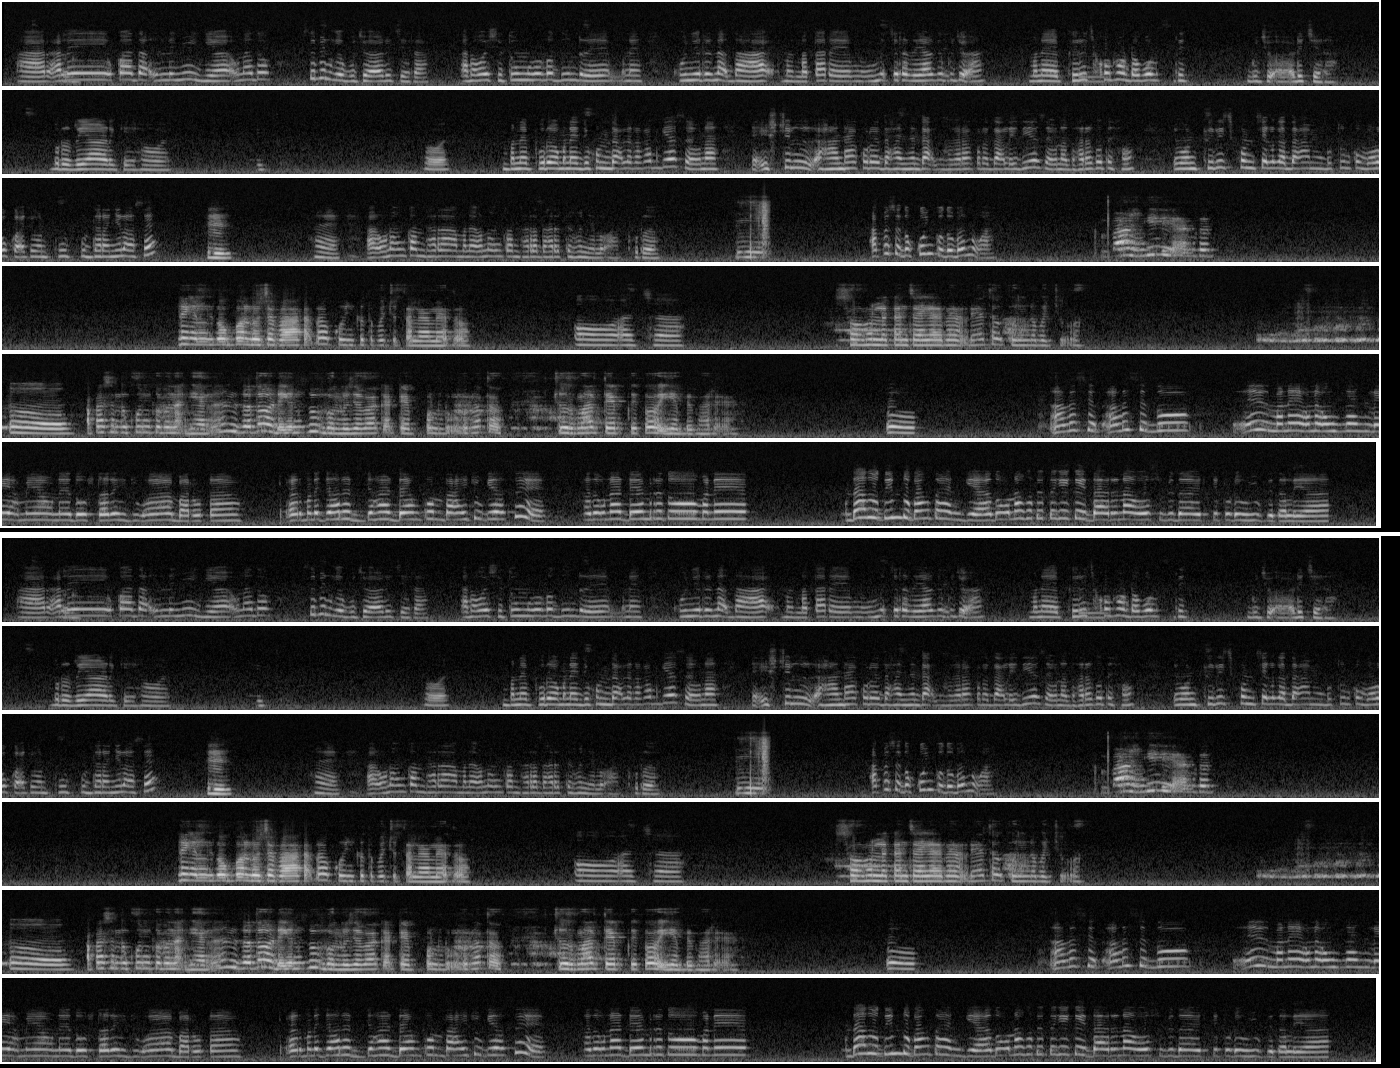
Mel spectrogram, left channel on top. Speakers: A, on the left (about 30°); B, on the right (about 20°).
A: ᱟᱨ ᱟᱞᱮ
B: ᱚ
A: ᱚᱠᱟ ᱫᱟᱜ ᱞᱮ ᱧᱩᱭ ᱜᱮᱭᱟ ᱚᱱᱟ ᱫᱚ ᱥᱤᱵᱤᱞ ᱜᱮ ᱵᱩᱡᱷᱟᱹᱜᱼᱟ ᱟᱹᱰᱤ ᱪᱮᱦᱨᱟ ᱟᱨ ᱱᱚᱜᱼᱚᱭ ᱥᱤᱛᱩᱝ ᱞᱚᱞᱚ ᱫᱤᱱ ᱨᱮ ᱢᱟᱱᱮ ᱠᱩᱧ ᱨᱮᱱᱟᱜ ᱫᱟᱜ ᱢᱟᱱᱮ ᱞᱟᱛᱟᱨ ᱨᱮ ᱩᱱᱟᱹᱜ ᱪᱮᱦᱨᱟ ᱨᱮᱭᱟᱲ ᱜᱮ
B: ᱦᱮᱸᱛᱚ
A: ᱵᱩᱡᱷᱟᱹᱜᱼᱟ ᱢᱟᱱᱮ ᱯᱷᱤᱨᱤᱡ
B: ᱚ
A: ᱠᱷᱚᱱ ᱦᱚᱸᱚᱸ ᱰᱚᱵᱚᱞ ᱯᱷᱤᱨᱤᱡᱽ ᱵᱩᱡᱷᱟᱹᱜᱼᱟ ᱟᱹᱰᱤ ᱪᱮᱦᱨᱟ ᱯᱩᱨᱟᱹ ᱨᱮᱭᱟᱲ ᱜᱮ, ᱦᱚᱸ᱾
B: ᱦᱳᱭ ᱛᱚ᱾
A: ᱦᱚᱭ, ᱵᱟᱱᱮ ᱯᱩᱨᱟᱹ ᱢᱟᱱᱮ ᱡᱚᱠᱷᱚᱱ ᱫᱟᱜ ᱞᱮ ᱨᱟᱠᱟᱵ ᱜᱮᱭᱟ ᱥᱮ ᱚᱱᱟ ᱚ ᱤᱥᱴᱤᱞ ᱦᱟᱱᱰᱦᱟ ᱠᱚᱨᱮ ᱫᱟᱦᱟᱸ ᱫᱟᱜ ᱜᱷᱟᱸᱜᱽᱨᱟ ᱠᱚᱨᱮ ᱫᱟᱜ ᱞᱮ ᱤᱫᱤᱭᱟ ᱥᱮ ᱚᱱᱟ ᱫᱷᱟᱨᱮ ᱠᱚᱛᱮ ᱦᱚᱸ ᱮᱢᱚᱱ ᱯᱷᱤᱨᱤᱪ ᱠᱷᱚᱱ ᱪᱮᱜ ᱞᱮᱠᱟ ᱫᱟᱜ ᱮᱢ ᱵᱩᱛᱩᱞ ᱠᱚᱢ ᱚᱲᱳᱠ ᱠᱟᱜᱼᱟ ᱡᱮᱭᱚᱱ ᱯᱩᱸᱰ ᱯᱩᱸᱰ ᱫᱷᱟᱨᱟ ᱧᱮᱞᱚᱜᱼᱟ ᱥᱮ?
B: ᱦᱮ᱾
A: ᱦᱮᱸ ᱟᱨ ᱚᱱᱮ ᱚᱱᱠᱟᱱ ᱫᱷᱟᱨᱟ ᱢᱟᱱᱮ ᱚᱱᱮ ᱚᱱᱠᱟᱱ ᱫᱷᱟᱨᱟ ᱫᱷᱟᱨᱮ ᱛᱮᱦᱚᱸ ᱧᱮᱞᱚᱜᱼᱟ ᱯᱩᱨᱟᱹ
B: ᱦᱩᱸ
A: ᱟᱯᱮ ᱥᱮᱫ ᱫᱚ ᱠᱩᱧ ᱠᱚᱫᱚ ᱵᱟᱹᱱᱩᱜᱼᱟ?
B: ᱵᱟᱝ ᱜᱤ <unintelligible> ᱟᱹᱰᱤ <unintelligible> ᱞᱩ ᱪᱟᱵᱟ ᱟᱠᱟᱫ ᱫᱚ ᱠᱩᱧ ᱠᱚᱫᱚ ᱵᱟᱹᱪᱩᱜ ᱛᱟᱞᱮᱭᱟ ᱟᱞᱮᱭᱟᱜ ᱫᱚ᱾
A: ᱚ ᱟᱪᱷᱟ
B: ᱥᱚᱦᱚᱨ ᱞᱮᱠᱟᱱ ᱡᱟᱭᱜᱟ ᱨᱮ <unintelligible> ᱛᱚ ᱠᱩᱧ ᱫᱚ ᱵᱟᱹᱪᱩᱜᱼᱟ᱾
A: <inaudible> ᱚᱻ᱾
B: ᱟᱯᱮ ᱥᱮᱱ ᱫᱚ ᱠᱩᱧ ᱠᱚ ᱢᱮᱱᱟᱜ ᱜᱮᱭᱟ ᱟᱹᱻ ᱱᱮᱛᱟᱨ ᱫᱚ ᱟᱹᱰᱤ ᱜᱟᱱ ᱜᱮᱠᱚ ᱵᱚᱱᱫᱚ ᱪᱟᱵᱟ ᱟᱠᱟᱫ ᱴᱮᱯ ᱠᱚᱞ ᱩᱰᱩᱜ ᱟᱠᱟᱱᱟ ᱛᱚ᱾ ᱪᱩᱨᱢᱟᱨ ᱴᱮᱯ ᱜᱮᱠᱚ ᱤᱭᱟᱹ ᱵᱮᱵᱚᱦᱟᱨᱮᱫᱼᱟ
A: ᱚ᱾ ᱟᱞᱮ ᱥᱮᱫ ᱟᱞᱮ ᱥᱮᱫ ᱫᱚ ᱮᱭ ᱢᱟᱱᱮ ᱚᱱᱮ ᱚᱱᱠᱟᱧ ᱞᱟᱹᱭ ᱟᱜ ᱢᱮ ᱚᱱᱮ ᱫᱚᱥᱴᱟᱨᱮ ᱦᱤᱡᱩᱜᱼᱟ, ᱵᱟᱨᱚᱴᱟ ᱟᱨ ᱢᱟᱱᱮ ᱡᱟᱦᱟᱸᱨᱮ ᱡᱟᱦᱟᱸᱭ ᱰᱮᱢ ᱠᱷᱚᱱ ᱫᱟᱜ ᱦᱤᱡᱩᱜ ᱜᱮᱭᱟ ᱥᱮ ᱟᱫᱚ ᱚᱱᱟ ᱰᱮᱢ ᱨᱮᱫᱚ ᱢᱟᱱᱮ ᱫᱟᱜ ᱫᱚ ᱫᱤᱱ ᱫᱚ ᱵᱟᱝ ᱛᱟᱦᱮᱸᱱ ᱜᱮᱭᱟ ᱟᱫᱚ ᱚᱱᱟ ᱠᱷᱟᱹᱛᱤᱨ ᱛᱮᱜᱮ ᱠᱟᱹᱡ ᱫᱟᱜ ᱨᱮᱱᱟᱜ ᱚᱥ ᱥᱩᱵᱤᱫᱟ ᱮᱴᱠᱮᱼᱴᱚᱬᱮ ᱦᱩᱭᱩᱜ ᱜᱮᱛᱟ ᱞᱮᱭᱟ᱾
